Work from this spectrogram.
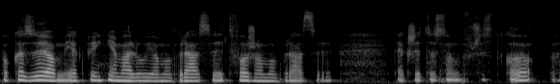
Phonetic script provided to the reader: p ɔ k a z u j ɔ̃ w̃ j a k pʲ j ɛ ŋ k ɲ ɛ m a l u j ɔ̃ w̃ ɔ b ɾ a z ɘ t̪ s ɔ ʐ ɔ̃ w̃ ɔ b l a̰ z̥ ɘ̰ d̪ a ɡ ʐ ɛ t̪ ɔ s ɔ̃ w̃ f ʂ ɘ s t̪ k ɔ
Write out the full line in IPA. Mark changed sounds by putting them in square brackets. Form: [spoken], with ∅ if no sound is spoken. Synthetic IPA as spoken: p ɔ k a z u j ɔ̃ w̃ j a k pʲ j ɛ ŋ k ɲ ɛ m a l u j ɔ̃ w̃ ɔ b ɾ a z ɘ t̪ [f] ɔ ʐ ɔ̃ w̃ ɔ b [ɾ] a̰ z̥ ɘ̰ [t̪] a ɡ ʐ ɛ t̪ ɔ s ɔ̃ w̃ f ʂ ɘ s t̪ k ɔ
